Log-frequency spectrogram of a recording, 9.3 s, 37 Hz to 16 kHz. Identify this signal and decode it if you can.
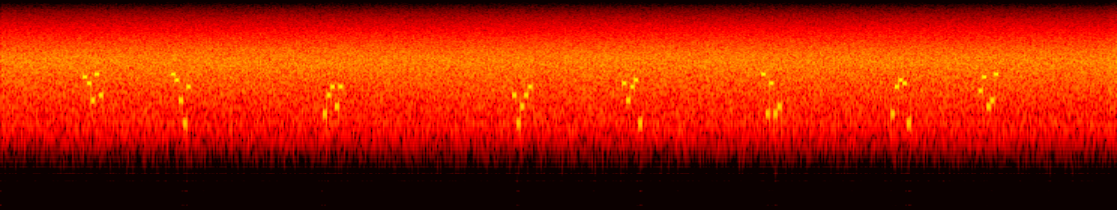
Five-tone selective call (EIA), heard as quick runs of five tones, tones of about 30 ms, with radio hiss and a squelch burst at the end. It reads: 86293 97225 03515 33135 62577 90601 05766 48129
